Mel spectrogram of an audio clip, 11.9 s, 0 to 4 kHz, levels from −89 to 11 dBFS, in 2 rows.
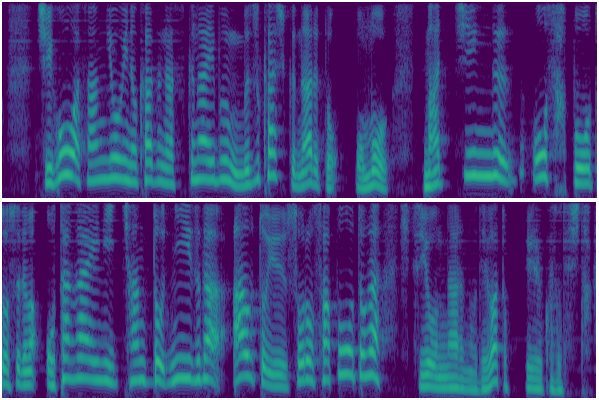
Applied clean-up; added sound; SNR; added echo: neural mask model DeepFilterNet 3.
